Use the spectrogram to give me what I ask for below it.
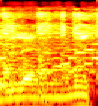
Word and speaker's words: Ляни: Квартира принадлежала его другу, манекенщику Ляни. С ударением на «и», уточнил он.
